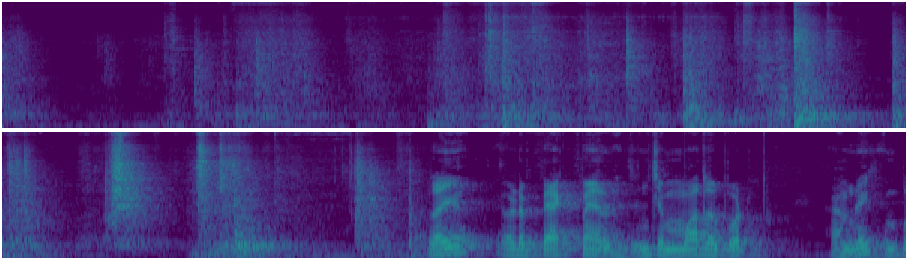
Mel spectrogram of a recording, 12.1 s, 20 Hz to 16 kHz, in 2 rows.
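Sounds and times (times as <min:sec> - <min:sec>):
sheet metal knocking and scraping: 0:02.8 - 0:06.4.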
